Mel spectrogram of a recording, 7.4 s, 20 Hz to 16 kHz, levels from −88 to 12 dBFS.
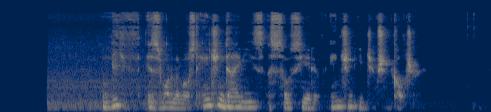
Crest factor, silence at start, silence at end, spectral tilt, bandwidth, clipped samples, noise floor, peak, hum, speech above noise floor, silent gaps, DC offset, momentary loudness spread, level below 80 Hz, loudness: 22 dB; 0.7 s; 1.1 s; -3 dB/octave; 11.5 kHz; under 0.1%; -86 dBFS; -14 dBFS; none; 52 dB; none; under 0.1%; 10 LU; -74 dBFS; -32 LUFS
